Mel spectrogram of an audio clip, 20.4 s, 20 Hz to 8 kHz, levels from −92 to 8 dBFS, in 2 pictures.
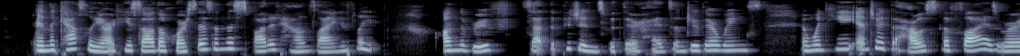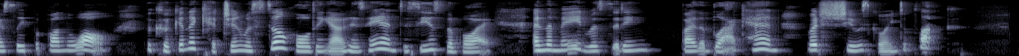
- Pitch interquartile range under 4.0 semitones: Yes, average, 3.2 semitones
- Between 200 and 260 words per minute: Yes, fast, 205 wpm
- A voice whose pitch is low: No, high, 230 Hz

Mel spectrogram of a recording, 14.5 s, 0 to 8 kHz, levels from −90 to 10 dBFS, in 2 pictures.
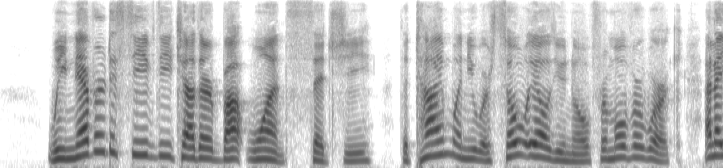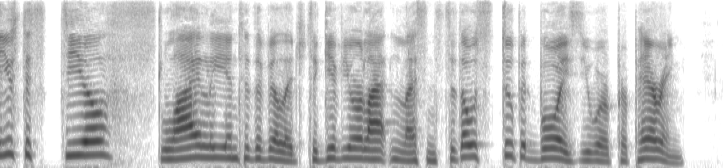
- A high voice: No, medium, 175 Hz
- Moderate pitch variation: No, wide, 5.7 semitones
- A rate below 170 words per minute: No, average, 185 wpm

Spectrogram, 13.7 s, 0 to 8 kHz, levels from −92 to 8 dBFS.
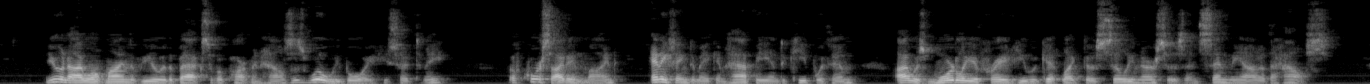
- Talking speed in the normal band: No, fast, 230 wpm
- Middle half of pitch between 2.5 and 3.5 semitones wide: Yes, average, 2.8 semitones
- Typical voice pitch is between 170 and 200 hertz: No, medium, 150 Hz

